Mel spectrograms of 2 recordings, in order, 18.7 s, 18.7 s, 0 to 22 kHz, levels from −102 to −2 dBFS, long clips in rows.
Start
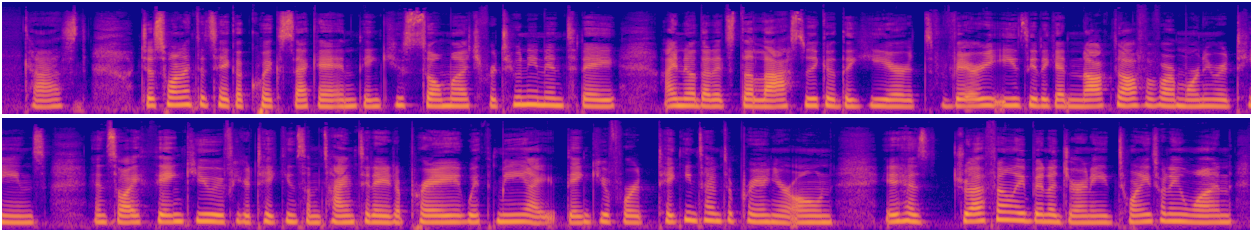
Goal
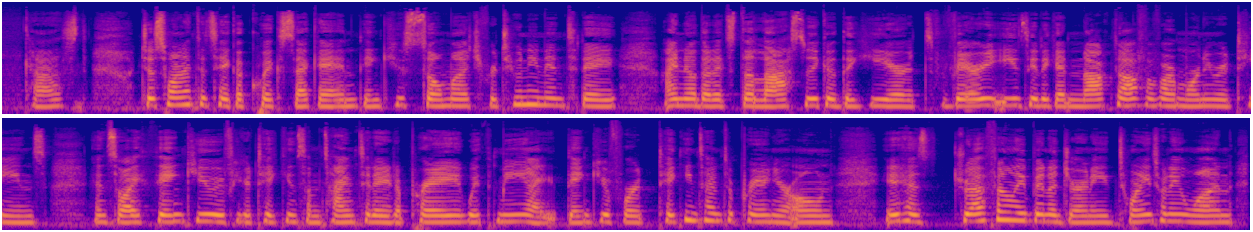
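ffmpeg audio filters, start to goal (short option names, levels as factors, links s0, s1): -af "aecho=1:1:6.7:0.83,volume=0.708"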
